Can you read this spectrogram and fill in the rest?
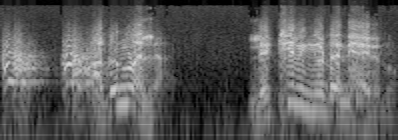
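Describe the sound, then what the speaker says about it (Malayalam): A dog barks at a house during a movie scene, sharp yaps mixed in with voices talking close by, in two bursts with a short lull between them. "നായി വല്ലാതെ കുരയ്ക്കുന്നു."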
